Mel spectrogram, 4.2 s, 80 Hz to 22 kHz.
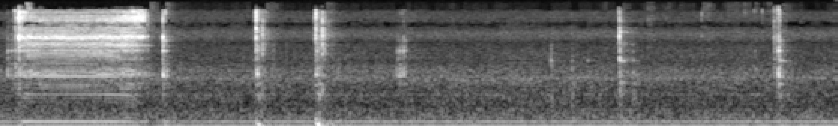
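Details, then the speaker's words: Lionel postwar 204 Santa Fe Alco diesel engine, non-running, before cleaning and rewiring: steady transformer hum and buzz with scattered clicks as the E-unit cycles; no motor whir, motor likely gummed up or not receiving power. "Unfortunately, this engine is a non-running engine. We'll start by taking out the screw and removing the shell. As you can hear, the E unit is cycling."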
